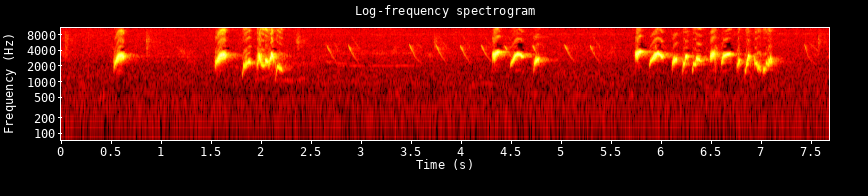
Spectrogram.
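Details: Calling the flock, a Huế red-whiskered bulbul utters a single sharp note, then phrases of lively slurred whistles that grow longer, ending in a rapid run of six or seven notes; soft ticking in the background.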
